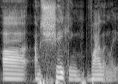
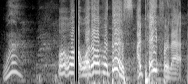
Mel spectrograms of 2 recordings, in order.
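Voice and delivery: high, loud mock outrage; hammed-up "what up with this"; indignant disbelief; 13 semitones higher, 8 dB louder, slower than usual. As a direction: play the stunned drinker eyeing a half glass. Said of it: "looked at our mate like".

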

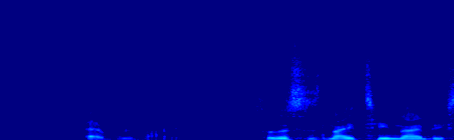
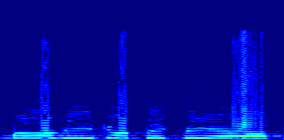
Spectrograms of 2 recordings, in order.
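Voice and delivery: put-on high, louder childish plea; mock little-kid whine; 6 dB louder than usual. On the phone to his mom, high childish whine. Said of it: "I'm like".

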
